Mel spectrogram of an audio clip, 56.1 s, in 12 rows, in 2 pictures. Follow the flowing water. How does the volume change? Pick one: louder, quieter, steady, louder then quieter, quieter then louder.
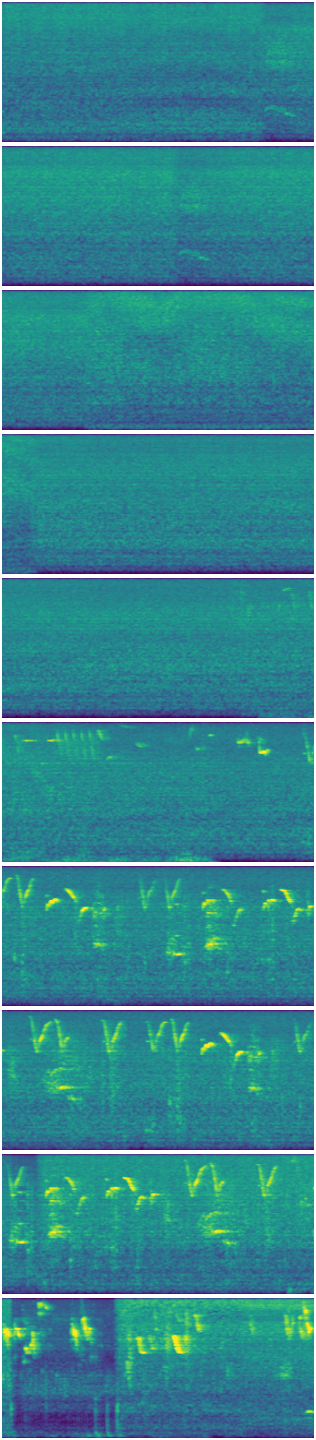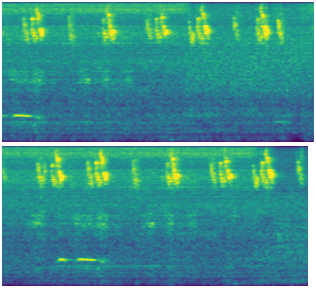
steady.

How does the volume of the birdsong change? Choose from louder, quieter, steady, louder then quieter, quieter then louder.
louder.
